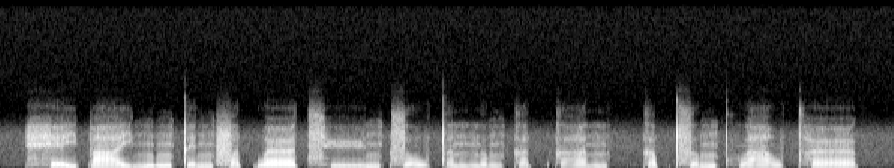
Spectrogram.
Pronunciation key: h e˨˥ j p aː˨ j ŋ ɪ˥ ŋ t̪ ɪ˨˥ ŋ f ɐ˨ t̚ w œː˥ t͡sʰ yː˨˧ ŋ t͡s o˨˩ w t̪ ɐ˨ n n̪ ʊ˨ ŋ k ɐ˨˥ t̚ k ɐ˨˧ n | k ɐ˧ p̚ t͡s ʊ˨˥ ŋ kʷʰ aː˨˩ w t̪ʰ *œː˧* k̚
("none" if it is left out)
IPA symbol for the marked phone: œː˧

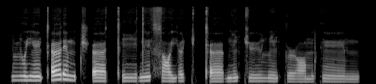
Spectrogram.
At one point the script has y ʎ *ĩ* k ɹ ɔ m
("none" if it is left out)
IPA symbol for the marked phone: ĩ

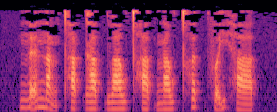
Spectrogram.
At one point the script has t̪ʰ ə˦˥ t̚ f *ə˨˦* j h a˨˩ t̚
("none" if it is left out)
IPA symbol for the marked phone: ə̰˧˥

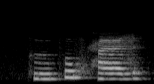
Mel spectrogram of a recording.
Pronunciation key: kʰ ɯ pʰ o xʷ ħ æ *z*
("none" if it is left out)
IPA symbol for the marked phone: z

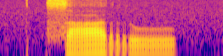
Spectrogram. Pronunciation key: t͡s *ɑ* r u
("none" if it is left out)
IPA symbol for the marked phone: a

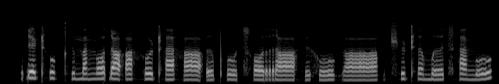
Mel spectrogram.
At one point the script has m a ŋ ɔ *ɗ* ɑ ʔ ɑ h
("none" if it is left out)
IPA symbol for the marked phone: ɗ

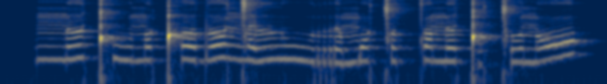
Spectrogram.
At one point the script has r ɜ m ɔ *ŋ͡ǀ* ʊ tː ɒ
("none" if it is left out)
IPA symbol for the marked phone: ǀ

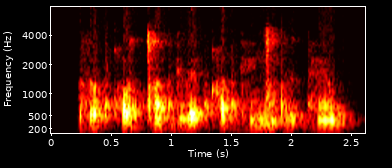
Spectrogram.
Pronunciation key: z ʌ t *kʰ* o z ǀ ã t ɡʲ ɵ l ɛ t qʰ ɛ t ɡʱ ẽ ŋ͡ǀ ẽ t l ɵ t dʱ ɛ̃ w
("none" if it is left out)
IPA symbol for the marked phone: qʰ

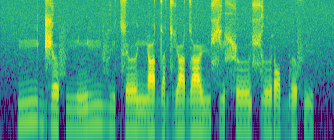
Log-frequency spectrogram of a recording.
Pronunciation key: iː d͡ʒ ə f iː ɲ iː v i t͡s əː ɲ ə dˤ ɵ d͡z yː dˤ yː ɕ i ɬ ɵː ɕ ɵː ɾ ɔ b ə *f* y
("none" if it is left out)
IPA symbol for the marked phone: f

